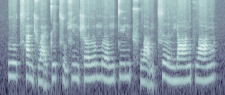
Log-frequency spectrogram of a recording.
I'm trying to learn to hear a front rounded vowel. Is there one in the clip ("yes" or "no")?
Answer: yes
